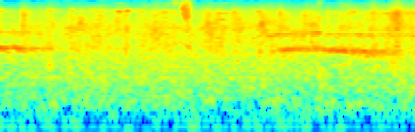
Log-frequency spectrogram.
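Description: Log flume ride running: a steady rattling rumble from the ride with rushing water, as the boat travels along the top trough.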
